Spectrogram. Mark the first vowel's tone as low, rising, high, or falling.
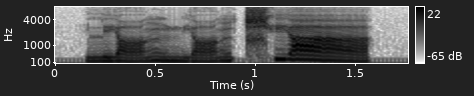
rising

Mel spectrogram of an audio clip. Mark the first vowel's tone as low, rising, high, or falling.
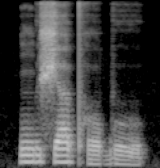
high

